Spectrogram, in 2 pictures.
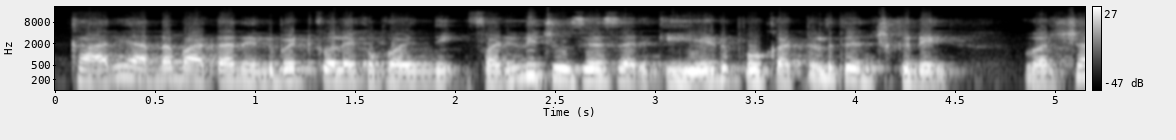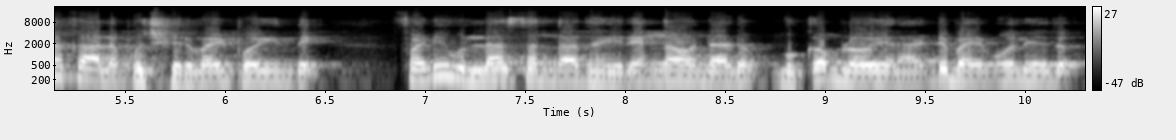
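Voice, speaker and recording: A woman narrating an audio novel in a steady, measured reading voice. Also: on the low side, roomy sound.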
